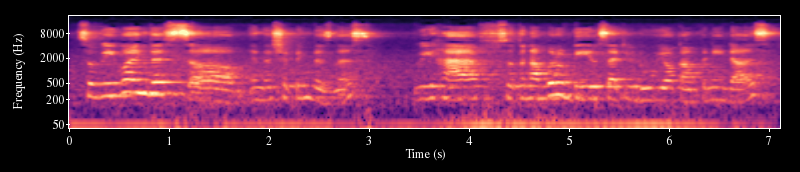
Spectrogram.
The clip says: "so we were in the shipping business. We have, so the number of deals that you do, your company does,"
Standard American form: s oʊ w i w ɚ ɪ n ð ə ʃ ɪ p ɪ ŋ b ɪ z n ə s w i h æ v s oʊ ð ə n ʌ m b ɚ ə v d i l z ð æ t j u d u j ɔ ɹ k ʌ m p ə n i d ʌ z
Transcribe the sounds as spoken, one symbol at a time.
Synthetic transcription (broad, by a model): s oʊ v i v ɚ ɪ n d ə ʃ ɪ p ɪ ŋ b ɪ z n ə s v i h æ v s oʊ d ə n ʌ m b ɚ ə v d i l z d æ t j u d u j ɔ ɹ k ʌ m p ə n i d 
